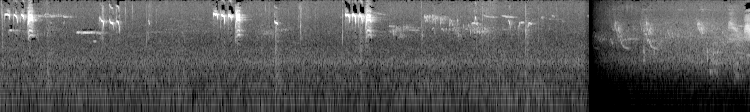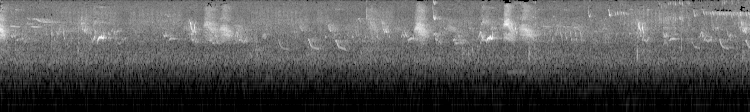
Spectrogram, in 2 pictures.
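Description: Wild songbirds calling: clusters of sharp, high chirps over a steady background hiss. About twelve seconds in, this cuts abruptly to a busier mix of varied chirps and short trills over a quieter background.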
